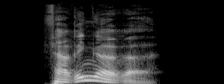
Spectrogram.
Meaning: inflection of verringern: 1. first-person singular present 2. first/third-person singular subjunctive I 3. singular imperative
- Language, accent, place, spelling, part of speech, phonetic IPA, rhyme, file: German, Germany, Berlin, verringere, verb, [fɛɐ̯ˈʁɪŋəʁə], -ɪŋəʁə, De-verringere.ogg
